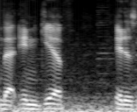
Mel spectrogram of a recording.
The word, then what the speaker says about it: GIF: g couldn't be soft I said in GIF it is hard period in GIF it is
